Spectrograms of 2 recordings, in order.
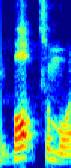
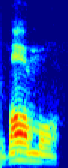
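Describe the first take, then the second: First: The t sound is clearly pronounced. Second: The t sound is left out. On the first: This is the standard way outsiders say it. "They don't say Baltimore" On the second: This is how locals say it. "They say Baltimore. ... ain't no T in that"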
